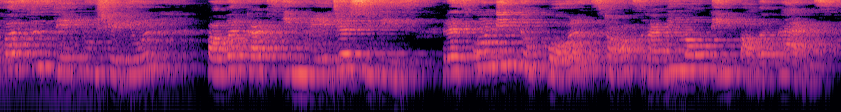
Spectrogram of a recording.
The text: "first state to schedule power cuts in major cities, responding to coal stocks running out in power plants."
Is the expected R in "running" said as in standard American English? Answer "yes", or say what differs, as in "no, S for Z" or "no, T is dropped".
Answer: yes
